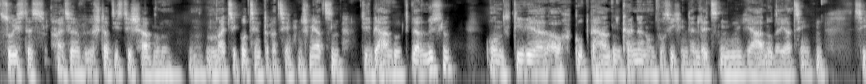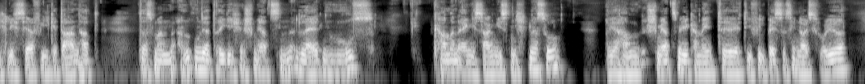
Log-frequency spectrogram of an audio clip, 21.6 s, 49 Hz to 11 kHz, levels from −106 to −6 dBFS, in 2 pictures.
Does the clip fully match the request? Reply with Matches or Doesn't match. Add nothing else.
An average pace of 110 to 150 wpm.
Doesn't match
